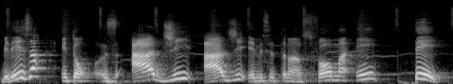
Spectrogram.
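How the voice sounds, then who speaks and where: A man's voice: sits high, sing-song, a little slow, breathy edge, soft background music. A man who grew up speaking teaches a language lesson in Portuguese, explaining step by step and checking in with the learners. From a French-speaking country. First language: French. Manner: explanatory, keeps checking in with "beleza?" and rephrasing with "ou seja". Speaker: French teacher.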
